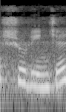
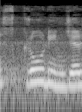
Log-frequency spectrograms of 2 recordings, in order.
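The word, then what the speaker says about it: Schrödinger: श्रोडिंजर या स्क्रोडिंजर, जो भी आपने प्रोनाउंस करना हो, इट्स योर विल।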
